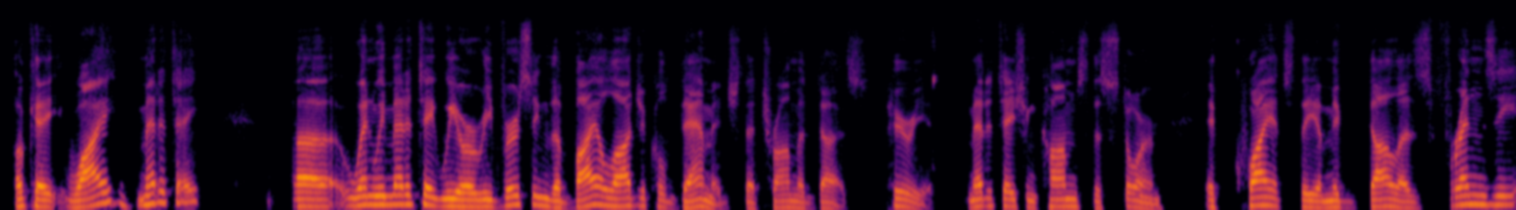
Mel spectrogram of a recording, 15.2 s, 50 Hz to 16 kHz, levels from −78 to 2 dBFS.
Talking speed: 105 wpm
